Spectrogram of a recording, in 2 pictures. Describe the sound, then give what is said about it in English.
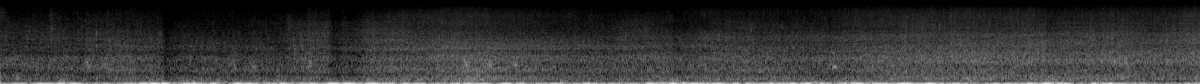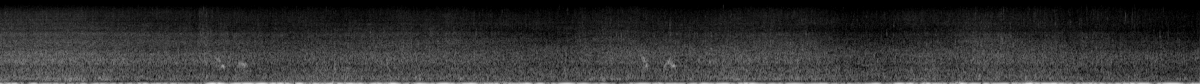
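Wind and waves roar on a beach at Port Scafo as the wind picks up, a loud, continuous rushing wash with gusty buffeting that swells and eases throughout. “I've reached the beach at Port Scafo. The wind's picked up a bit.”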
